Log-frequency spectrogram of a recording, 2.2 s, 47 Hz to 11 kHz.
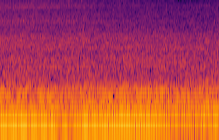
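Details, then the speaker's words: LS4 5.3 V8 that had a whine not cured by a remanufactured power steering pump, after the whine was fixed: deep, even rumble with a steady beat and no whine riding over it; normal idle. "this thing sounds so much better. Let me just crank it one more time. Yep, solid."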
